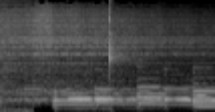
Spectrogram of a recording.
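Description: Background music: plucked guitar notes that come in about half a second in and play a light melody.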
